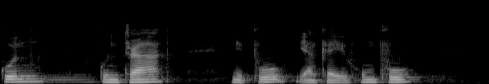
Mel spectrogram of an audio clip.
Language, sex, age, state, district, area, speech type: Manipuri, male, 18-30, Manipur, Kakching, rural, spontaneous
